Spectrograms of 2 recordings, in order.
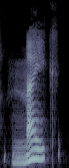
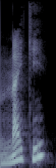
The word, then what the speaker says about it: Nike: La marca deportiva Nike bueno, en España la pronunciamos Nike, aunque debería ser Nike.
